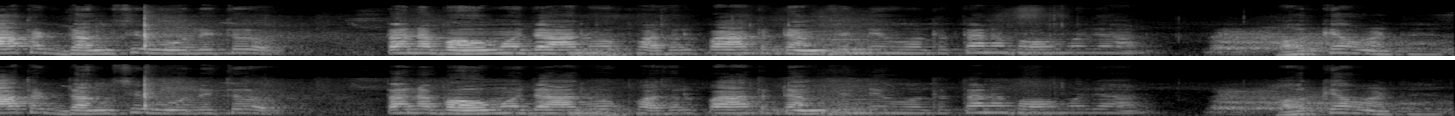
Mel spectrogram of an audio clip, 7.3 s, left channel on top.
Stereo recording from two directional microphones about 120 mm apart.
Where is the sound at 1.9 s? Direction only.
15° right (ahead or behind).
